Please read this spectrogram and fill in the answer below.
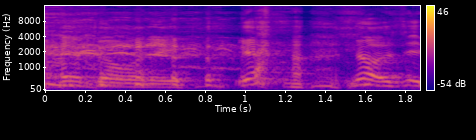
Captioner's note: laughter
